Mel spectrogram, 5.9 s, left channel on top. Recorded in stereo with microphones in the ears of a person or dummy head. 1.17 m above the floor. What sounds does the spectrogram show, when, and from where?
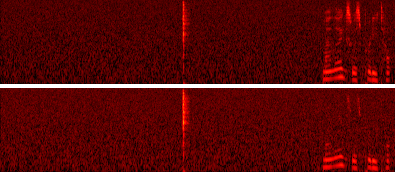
2.7 s scissors: 20° right (ahead or behind)
4.8 s a woman speaking: 60° left (ahead or behind)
